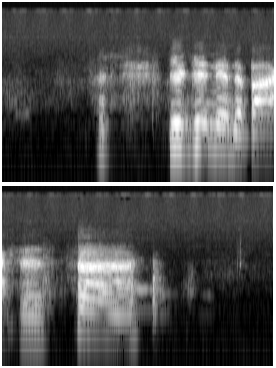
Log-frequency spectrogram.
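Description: A toddler squeals and laughs loudly close by.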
